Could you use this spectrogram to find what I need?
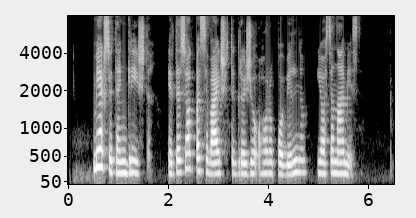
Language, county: Lithuanian, Vilnius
